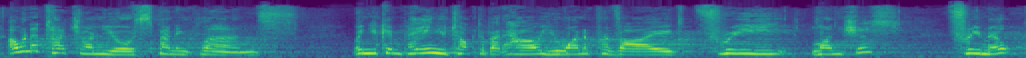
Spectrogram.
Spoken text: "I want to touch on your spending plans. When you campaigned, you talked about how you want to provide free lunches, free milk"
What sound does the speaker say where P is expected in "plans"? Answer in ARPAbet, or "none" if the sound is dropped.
P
